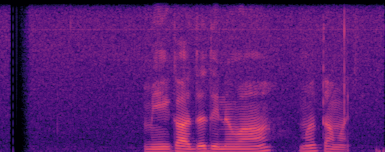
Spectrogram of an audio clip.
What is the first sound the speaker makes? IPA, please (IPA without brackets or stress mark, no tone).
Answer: m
